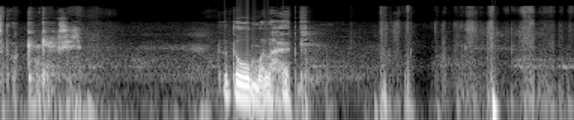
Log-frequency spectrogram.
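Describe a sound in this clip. Footsteps rustle through dry leaves and undergrowth.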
